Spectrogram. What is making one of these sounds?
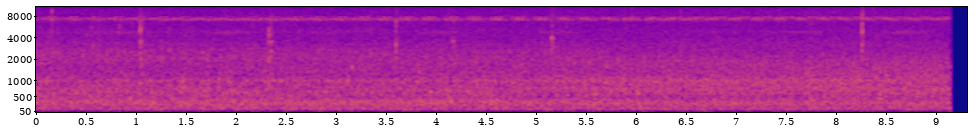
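A stream rushes steadily in the background.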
